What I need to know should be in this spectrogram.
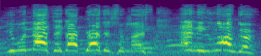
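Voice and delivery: ordinary talk

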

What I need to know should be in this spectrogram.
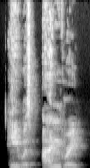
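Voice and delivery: usual speaking voice

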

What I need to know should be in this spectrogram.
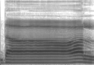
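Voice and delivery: দাল held long and level, closing with the tongue back at the teeth; articulation demo. Shown as a demonstration. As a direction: draw out the vowel of দাল for students to copy. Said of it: "ছেড়ে দিয়ে আবার ওখানে লাগাতে হবে". (দাল লম্বা করে টেনে উচ্চারণ)

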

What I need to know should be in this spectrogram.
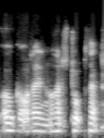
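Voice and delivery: low, quick, softened aside; retold awkward dread. Someone facing people who assume they're known, low dread. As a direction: imitate a quick, private inner groan. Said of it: "And you go".

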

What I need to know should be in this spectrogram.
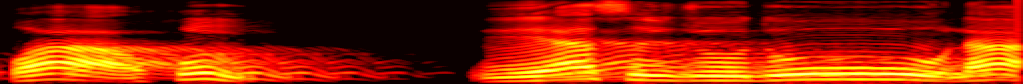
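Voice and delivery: slow, drawn-out chanted recitation; Quran recitation. Shown as a demonstration. Teacher demonstrates for students: slow melodic recitation. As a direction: intone the word like tajweed reading. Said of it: "এখানে আয়াত আছে".

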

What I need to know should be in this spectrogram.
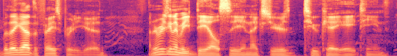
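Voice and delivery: usual speaking voice

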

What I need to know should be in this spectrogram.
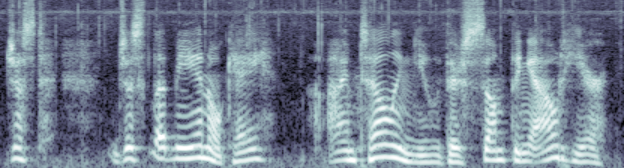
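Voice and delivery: high, loud desperate begging; a frightened boy pleading through the door, high and loud. A narrator's reading. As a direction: beg them to let you in before it's too late. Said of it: "Landon pleaded".

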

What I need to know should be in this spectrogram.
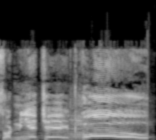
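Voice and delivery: shot call rising into a goal shout. Real, not acted. Commentator calls a goal.

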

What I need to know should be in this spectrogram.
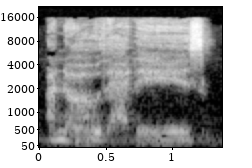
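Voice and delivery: breathless whisper after a gasp; whispered aside. Real, not acted. Gamer recognises the woman in the diary, whispering. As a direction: hush it, recognising her.

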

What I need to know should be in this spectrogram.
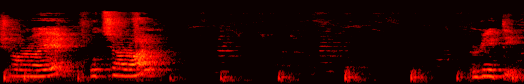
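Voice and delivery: word by word with long pauses; drawn-out words, spaced far apart; slow dictation. Shown as a demonstration. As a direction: dictate slowly for students writing it down. Teacher dictates while writing it out.

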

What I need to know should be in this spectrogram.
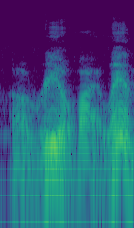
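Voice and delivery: surprised cry. Acted. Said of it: "grasshopper cried".

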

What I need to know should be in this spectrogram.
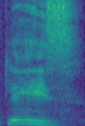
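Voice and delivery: high, drawn-out plea; pleading whine. Pretend. Player begging the game for a bonfire, pleading whine. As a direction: beg with a long falling whine.

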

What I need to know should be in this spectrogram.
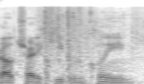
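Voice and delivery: ordinary delivery

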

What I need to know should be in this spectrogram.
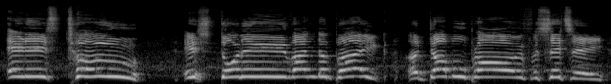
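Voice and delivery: high, loud, elated yelling; ecstatic goal shout. Real, not acted. Gamer yelling at his screen, ecstatic and loud. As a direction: scream it like your team just scored.

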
